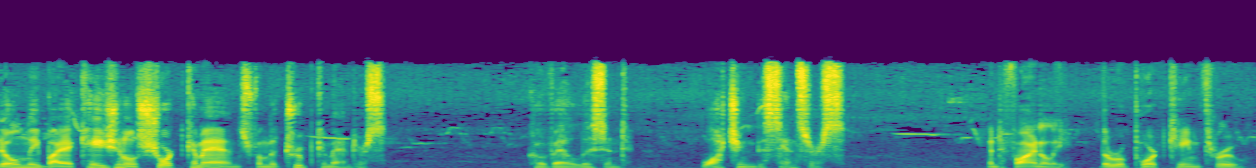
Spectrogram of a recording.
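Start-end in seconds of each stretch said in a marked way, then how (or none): none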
